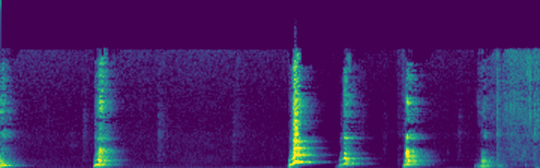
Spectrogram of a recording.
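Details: Puppy barking at himself in a mirror for the first time, indoors: six sharp, short barks spaced irregularly over about seven seconds, each a broad harmonic burst, with quiet gaps between.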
